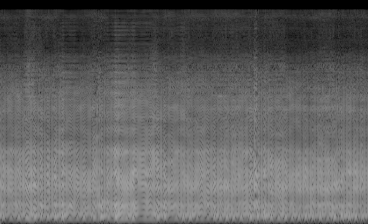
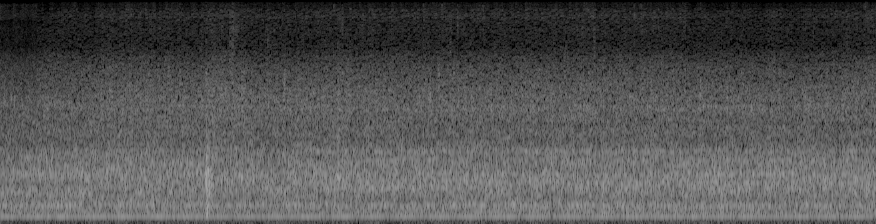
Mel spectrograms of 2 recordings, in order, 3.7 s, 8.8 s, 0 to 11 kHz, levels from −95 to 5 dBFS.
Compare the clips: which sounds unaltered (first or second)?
second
